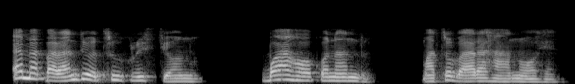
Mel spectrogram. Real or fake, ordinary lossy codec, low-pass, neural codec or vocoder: fake; none; 5.4 kHz; vocoder, 24 kHz, 100 mel bands, Vocos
